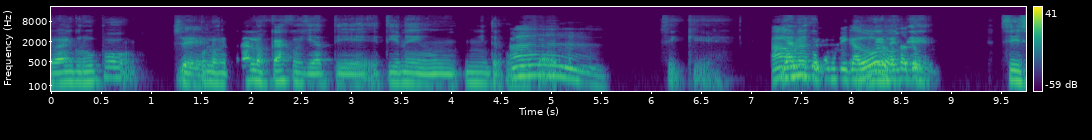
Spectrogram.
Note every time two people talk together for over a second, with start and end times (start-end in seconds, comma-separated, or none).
7.3-8.9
